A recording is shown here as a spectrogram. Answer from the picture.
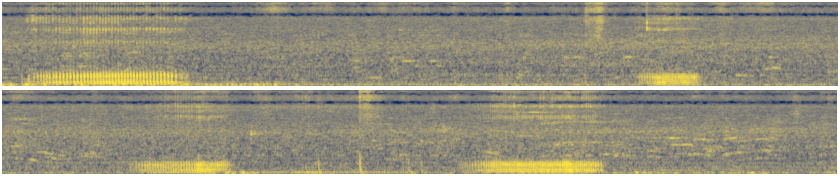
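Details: Pet French Bulldog asleep, giving slow, low, raspy snoring breaths: four rumbling bursts spaced about three to five seconds apart, the first and last longest, with soft room noise between them.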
